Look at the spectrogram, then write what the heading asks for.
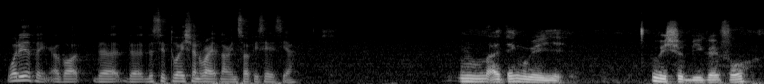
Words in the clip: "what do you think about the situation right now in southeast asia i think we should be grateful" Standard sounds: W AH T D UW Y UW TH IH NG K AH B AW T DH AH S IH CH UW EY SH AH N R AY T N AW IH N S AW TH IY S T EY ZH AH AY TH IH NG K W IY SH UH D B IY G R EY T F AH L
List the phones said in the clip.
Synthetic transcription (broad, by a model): W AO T D UW Y UW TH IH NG K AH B AW T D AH S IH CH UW EY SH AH N R AY T N AW IH N S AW T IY S EY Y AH AY T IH NG K W IY SH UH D B IY G R EY T F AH L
